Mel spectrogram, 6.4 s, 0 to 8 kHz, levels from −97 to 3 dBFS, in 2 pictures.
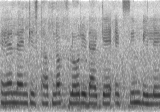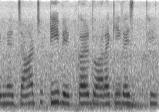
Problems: constant background noise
